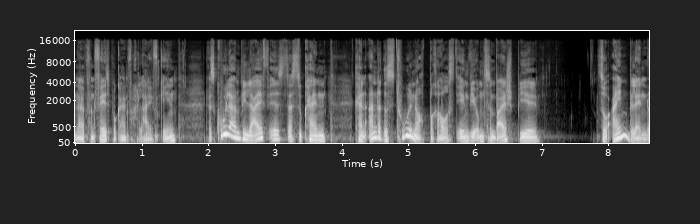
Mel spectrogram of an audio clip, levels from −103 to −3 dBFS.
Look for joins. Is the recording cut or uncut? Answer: uncut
